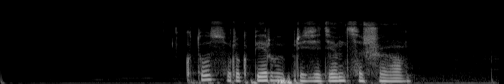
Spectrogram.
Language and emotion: Russian, neutral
